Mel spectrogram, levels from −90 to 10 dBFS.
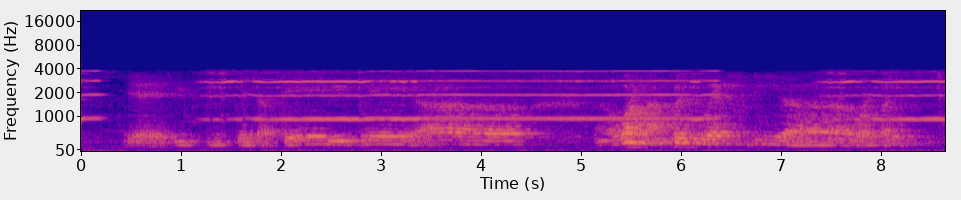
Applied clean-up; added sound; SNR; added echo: none; Bowed string instrument; 6 dB; reverberation time 1.0 s.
